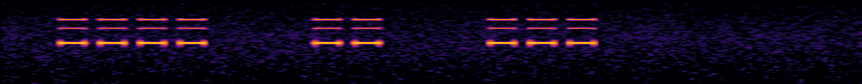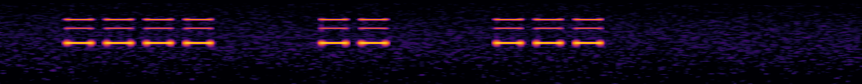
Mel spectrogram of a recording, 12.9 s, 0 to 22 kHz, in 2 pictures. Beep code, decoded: 4-2-3

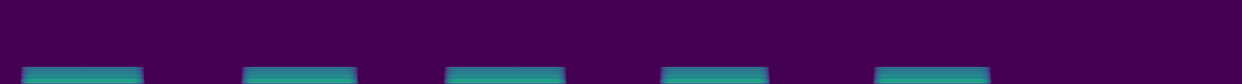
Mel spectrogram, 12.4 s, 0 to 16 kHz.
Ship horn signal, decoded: 5 short

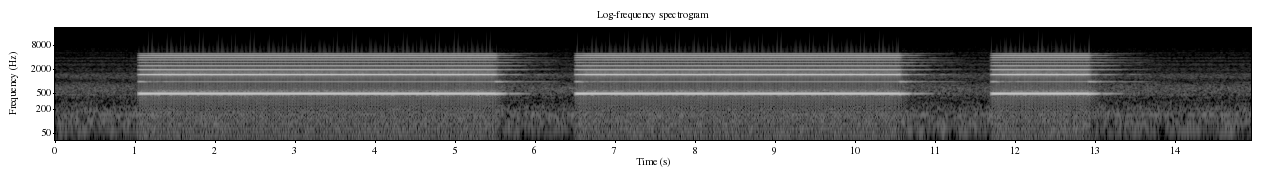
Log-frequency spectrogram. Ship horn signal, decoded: 2 long, 1 short

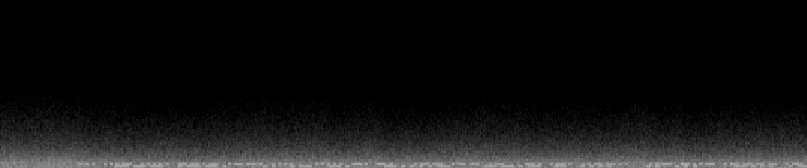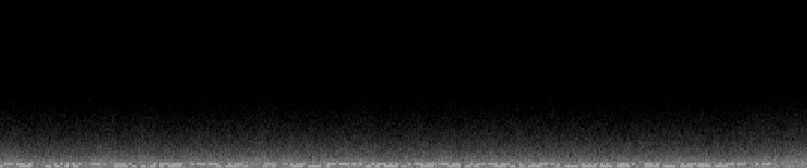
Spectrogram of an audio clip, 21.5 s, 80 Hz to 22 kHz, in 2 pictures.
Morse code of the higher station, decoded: SV5QPH 5NN WWA NR? UX1AG 5NN WWA TU ZL1JEL 5NN WWA

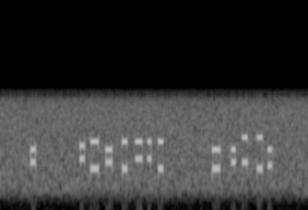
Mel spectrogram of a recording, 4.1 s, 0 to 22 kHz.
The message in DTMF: 7 0373##3 17CA4

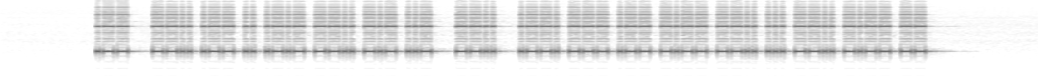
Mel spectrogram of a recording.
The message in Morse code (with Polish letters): W ZWIĄZKU Z POWYZSZYM

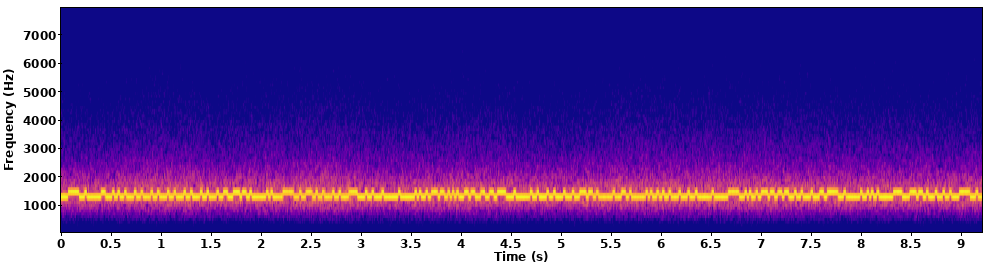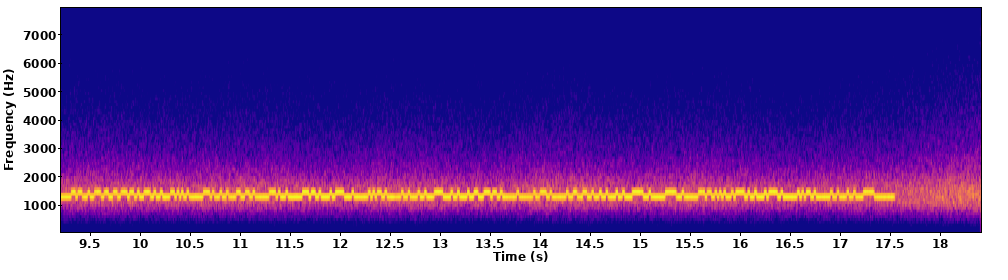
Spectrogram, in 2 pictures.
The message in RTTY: … XTA9F YLIO1 UF1TF L75JO Q5LAI A4H8H KOS92 AWP5T YE3S5

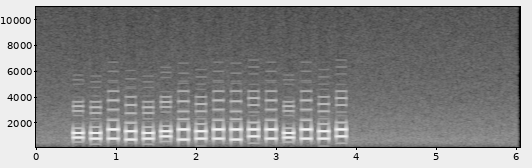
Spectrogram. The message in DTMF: 7462403563#6765#

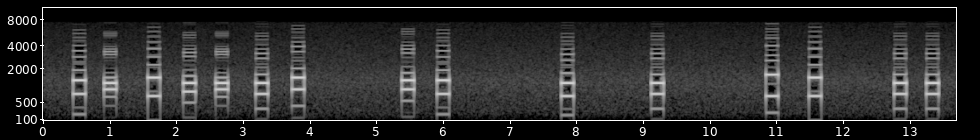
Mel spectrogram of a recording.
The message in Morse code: none

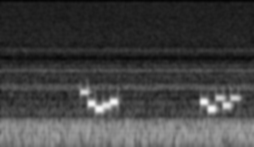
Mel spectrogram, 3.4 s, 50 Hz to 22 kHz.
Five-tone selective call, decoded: 04135 51737

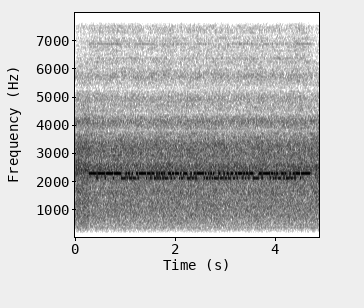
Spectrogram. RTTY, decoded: QRZ? DE IK5JN K

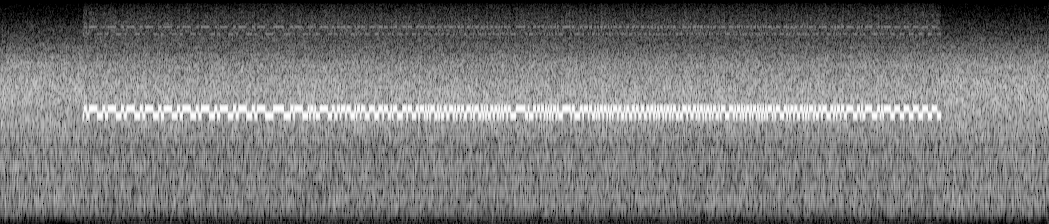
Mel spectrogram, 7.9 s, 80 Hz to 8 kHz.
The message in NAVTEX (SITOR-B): ZCZC QL23 FIRING EXERCISE

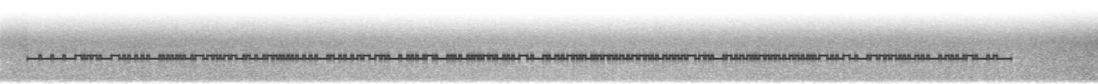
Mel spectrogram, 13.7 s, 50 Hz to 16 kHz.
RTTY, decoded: T1FJKT AMBK F1B79 K3YKD K5GP BS WA 885 ZWR LUPYT9E N0U3U

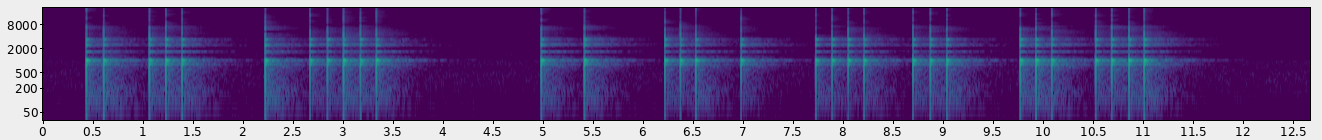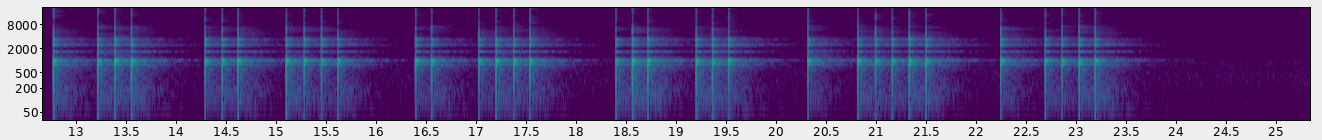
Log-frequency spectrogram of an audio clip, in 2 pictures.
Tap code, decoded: HE ALSO COINED

